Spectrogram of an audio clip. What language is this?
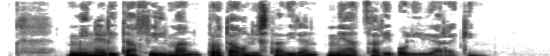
Basque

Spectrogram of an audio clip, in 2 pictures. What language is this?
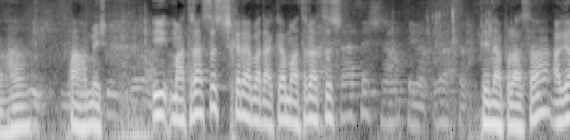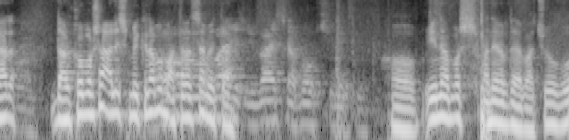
Turkish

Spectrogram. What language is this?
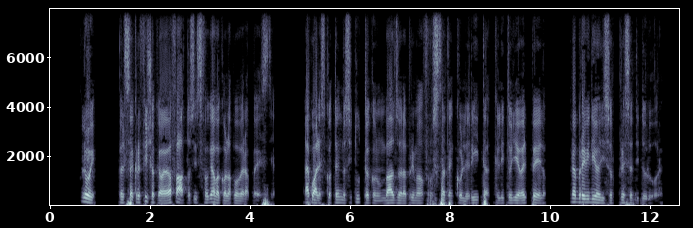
Italian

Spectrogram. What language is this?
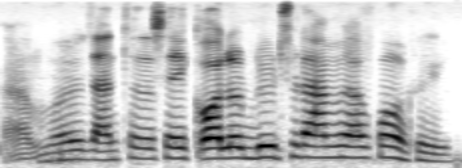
Odia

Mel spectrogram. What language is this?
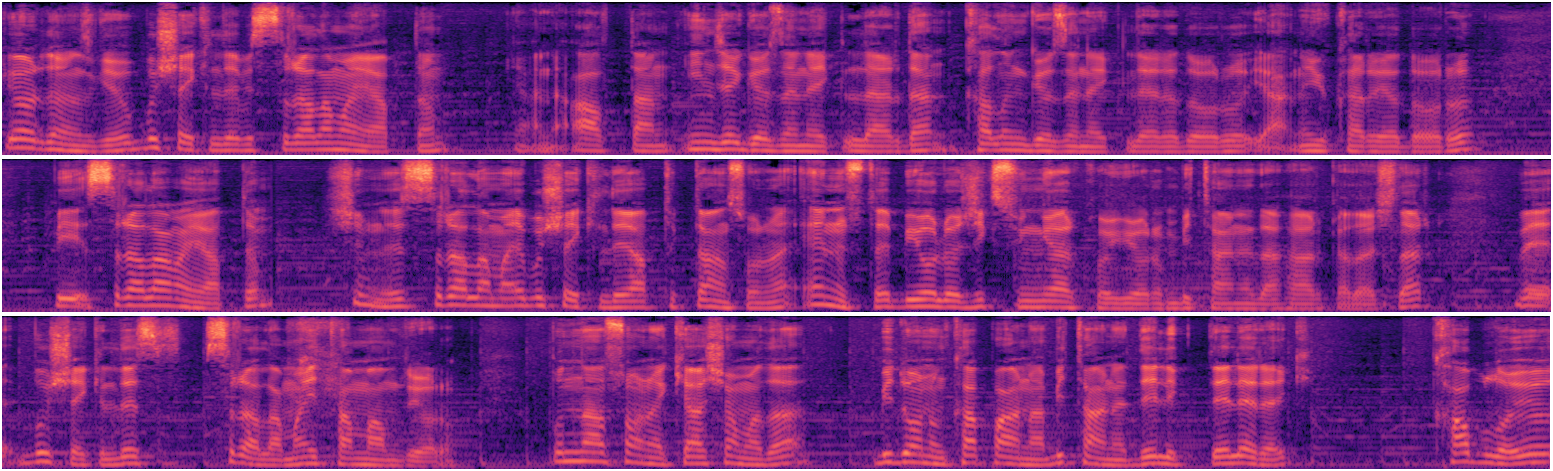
Turkish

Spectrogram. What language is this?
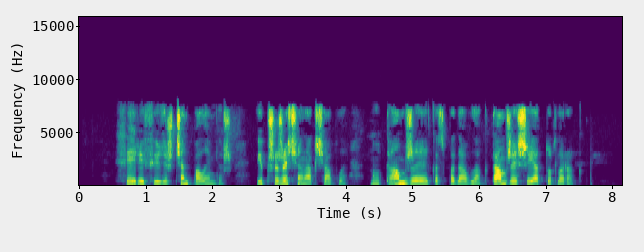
Mari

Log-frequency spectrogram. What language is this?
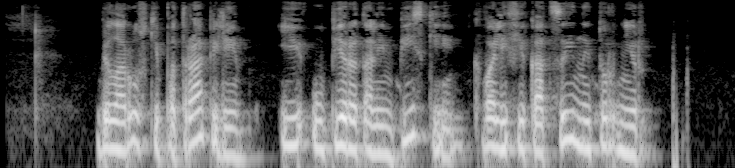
Belarusian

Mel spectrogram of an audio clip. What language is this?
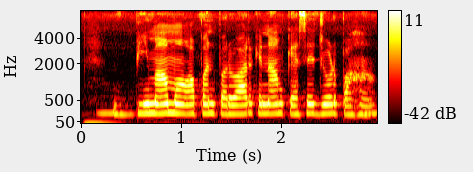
Chhattisgarhi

